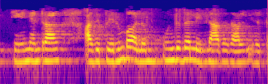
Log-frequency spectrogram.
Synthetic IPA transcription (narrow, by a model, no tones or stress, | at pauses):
eːnɛndraːl | ʔɐ̰ðɯpɛɾɯmbaːlɯmʊnd̪ɯðɐlɪlːaːʋɐðaːlɪɾɯt̪ː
